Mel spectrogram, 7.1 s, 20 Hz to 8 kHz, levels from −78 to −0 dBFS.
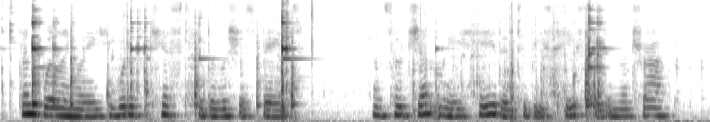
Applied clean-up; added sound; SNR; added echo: none; Chink, clink; 7 dB; reverberation time 0.3 s.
